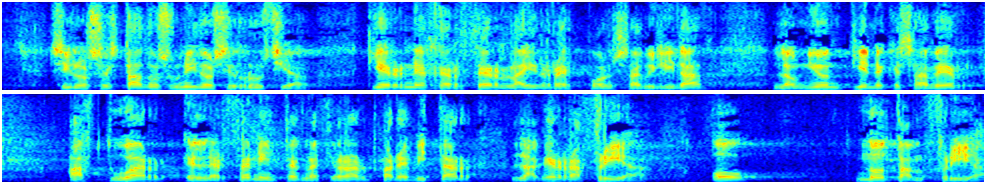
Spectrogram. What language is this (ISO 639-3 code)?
spa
